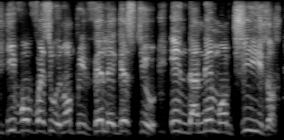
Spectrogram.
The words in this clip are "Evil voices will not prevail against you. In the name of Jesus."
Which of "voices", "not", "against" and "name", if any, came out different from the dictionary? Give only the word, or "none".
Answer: voices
